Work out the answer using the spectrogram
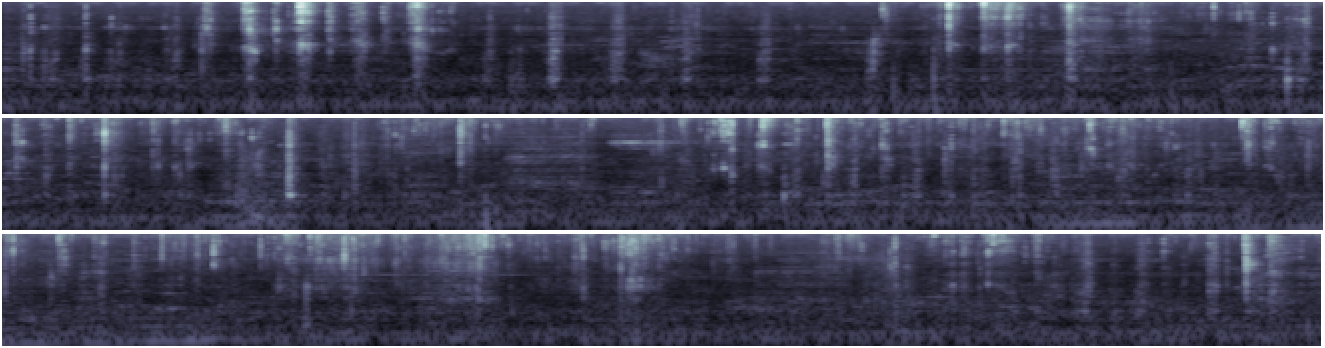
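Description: Close-up eating of a whole roast chicken: chewing and biting, with crisp skin crunching and meat being torn off by hand, heard as irregular sharp crackles and clicks.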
